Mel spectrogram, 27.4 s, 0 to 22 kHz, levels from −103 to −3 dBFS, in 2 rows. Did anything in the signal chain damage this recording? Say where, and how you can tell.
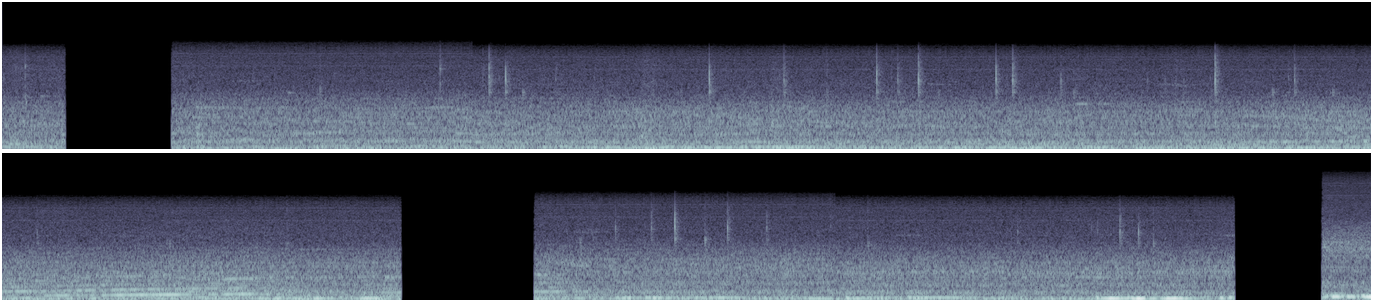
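Yes, and it's all at the playback end. There are three dead gaps where the sound just stops mid-flow: 0.63 to 1.70 s (about 1.06 s), 17.67 to 19.02 s (about 1.33 s), and 26.00 to 26.89 s (about 0.87 s). That's a playback stall. The likely cause is the player's buffer running dry or its thread getting blocked, so output goes silent until it recovers.

Right after each stall you get catch-up at higher speed, where the player burns through its backlog by resampling. From 1.70 to 4.70 s and 19.02 to 22.02 s it runs at 1.1x, so everything sits about a semitone and a half sharp and slightly rushed before settling back. The last one, from 26.89 s to the end, runs at 2x, close to ten semitones up.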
